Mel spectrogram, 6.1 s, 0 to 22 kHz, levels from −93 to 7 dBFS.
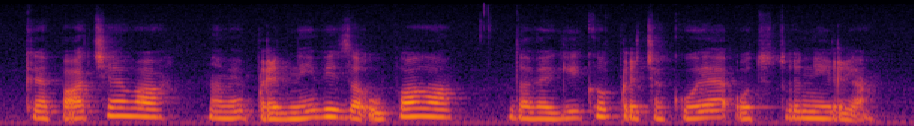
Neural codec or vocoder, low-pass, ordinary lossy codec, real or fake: none; 19.8 kHz; none; real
